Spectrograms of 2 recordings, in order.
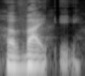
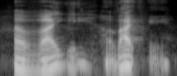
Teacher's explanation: Apparently it was pronounced Hawaii, a very soft W.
